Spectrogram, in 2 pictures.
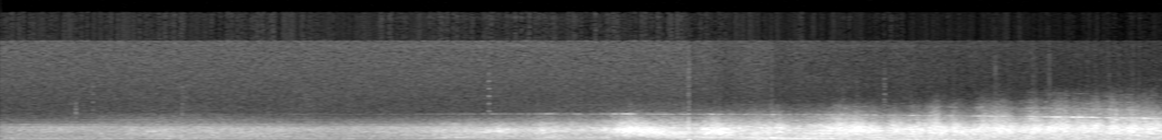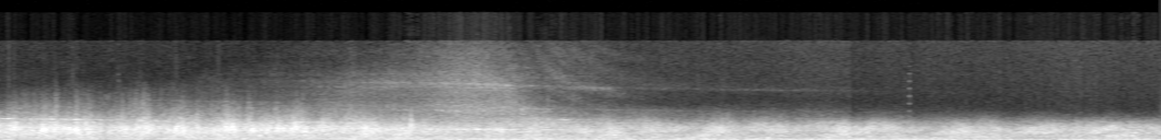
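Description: Airliner jet engines spool up and roar on departure from Dublin Airport runway, a steady rumble that swells sharply after a few seconds and holds loud and close, with a rising whine from a heavy aircraft.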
